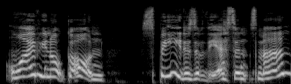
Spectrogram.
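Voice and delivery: high, loud, fast frantic lady; a flustered chaperone insisting she be heard; high loud and hurried, close to panic; agitated duenna. Acted. Duenna scolds the butler.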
